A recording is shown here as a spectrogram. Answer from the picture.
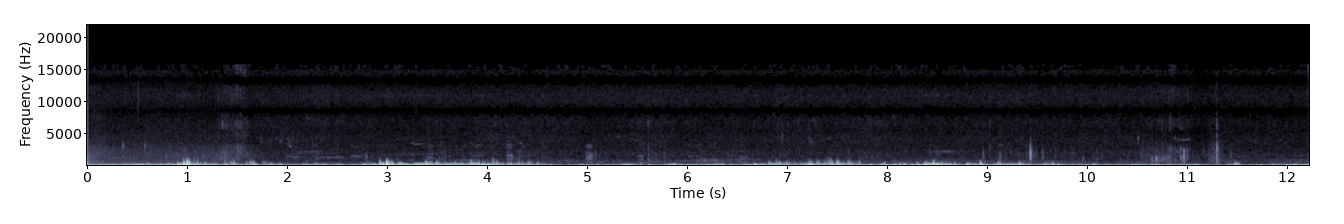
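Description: Wind buffeting a phone's microphone outdoors: an uneven low rumble that swells and fades, with a few faint clicks.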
